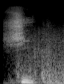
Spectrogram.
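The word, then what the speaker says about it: 四: vous l'ignorez peut-être mais le kanji du chiffre 4 et le kanji de la mort ont tous deux la même prononciation ils peuvent tous deux se lire chi c'est pourquoi le chiffre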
